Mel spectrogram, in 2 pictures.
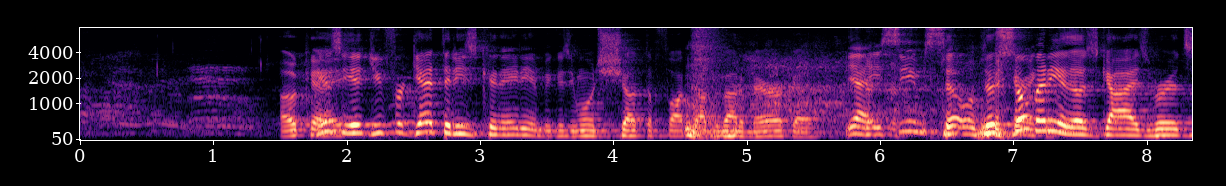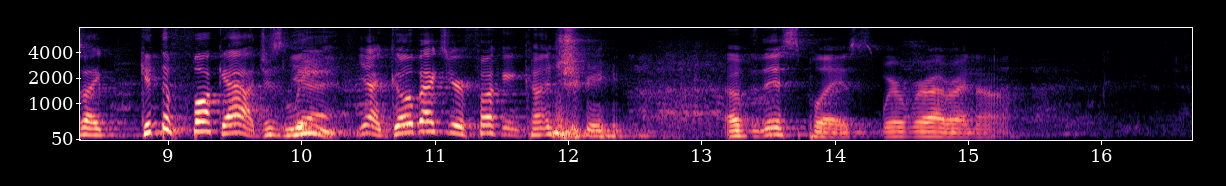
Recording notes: Otowa 2019 (Live Show)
